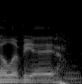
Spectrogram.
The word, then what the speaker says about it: Olivier: It's the first time they've actually voiced his code name, so it's pronounced Olivier.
